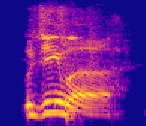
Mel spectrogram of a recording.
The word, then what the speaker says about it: Ujima: Ujima.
